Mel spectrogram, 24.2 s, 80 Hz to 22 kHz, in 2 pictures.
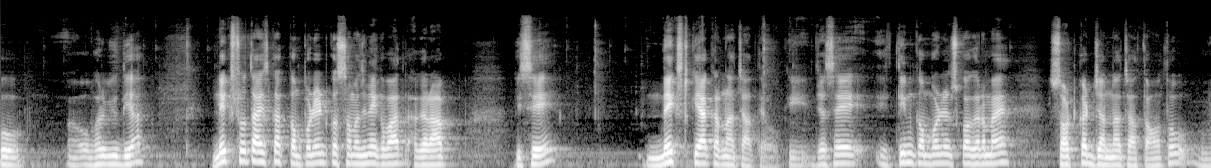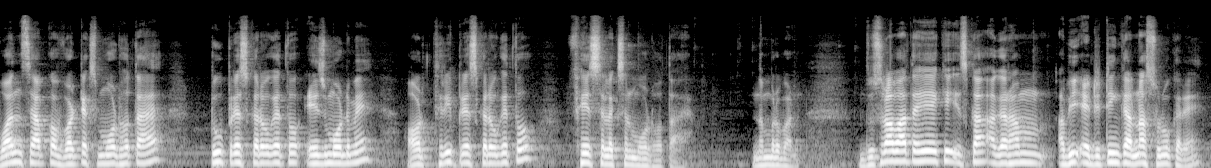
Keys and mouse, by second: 0.9 shift+middle click, 1.6 shift+middle click, 1.9 shift+middle click, 2.4 shift+middle click, 2.7 shift+middle click, 3.3 shift+middle click, 5.7 shift+middle click, 6.1 shift+middle click, 6.6 shift+middle click, 6.9 middle click, 7.5 shift+middle click, 8.3 shift+middle click, 8.6 middle click, 10.5 shift+middle click, 12.7 1, 14.8 2, 17.0 3, 18.9 click, 19.4 middle click, 20.0 middle click, 21.0 shift+middle click, 21.6 shift+middle click, 21.9 shift+middle click, 22.2 shift+middle click, 22.5 shift+middle click.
